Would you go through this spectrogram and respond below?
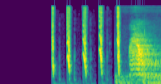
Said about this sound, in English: Oh, shh. I think I hear her. Kitty, kitty? Are you down in the basement? Come on up. Come on, kitty. Here, kitty, kitty. Come on.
